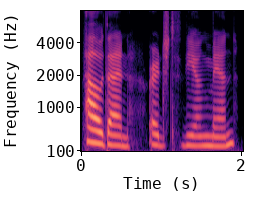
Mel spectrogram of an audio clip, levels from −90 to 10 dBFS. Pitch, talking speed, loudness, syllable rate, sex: 210 Hz, 180 wpm, -18 LUFS, 4.2 syllables/s, female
